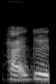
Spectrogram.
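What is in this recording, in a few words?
"pai2dui4", Mandarin Chinese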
